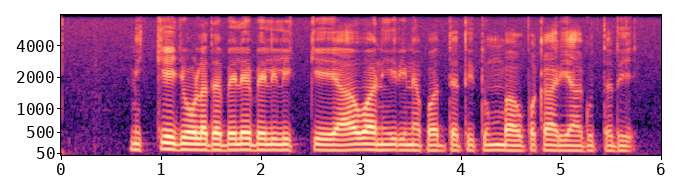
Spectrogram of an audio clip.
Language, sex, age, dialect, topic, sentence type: Kannada, male, 31-35, Coastal/Dakshin, agriculture, question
